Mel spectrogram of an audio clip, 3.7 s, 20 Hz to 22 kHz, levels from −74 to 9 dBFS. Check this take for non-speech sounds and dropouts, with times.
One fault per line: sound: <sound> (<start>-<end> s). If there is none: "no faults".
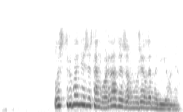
no faults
